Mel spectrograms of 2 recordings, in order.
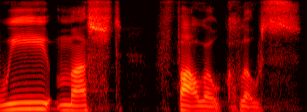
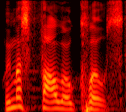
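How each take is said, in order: First: Very slow, lower and softer, every word weighed; slow soft emphasis. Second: Said in the usual way. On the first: Shown as a demonstration. Preacher pressing the point on the congregation, slow and soft. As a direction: let it sink in, quiet and deliberate.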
